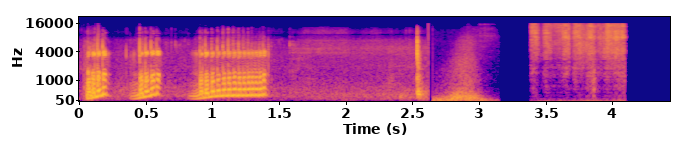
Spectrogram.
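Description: A man laughing, a few short laughs at the start. About two and a half seconds in comes a sharp click and a short whoosh.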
